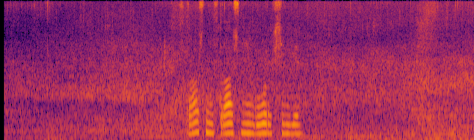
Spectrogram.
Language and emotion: Russian, neutral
